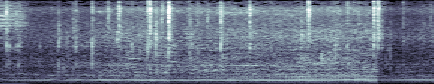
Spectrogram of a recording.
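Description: A nearby engine running at a steady pitch, growing a little louder and then cutting off abruptly near the end, with faint clicks over it.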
